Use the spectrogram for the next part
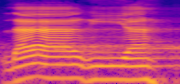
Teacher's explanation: Ghaid punya sifat isti'ala tapi tidak punya sifat itbaq, maka cukup laghiyah, jangan lawiyah, bukan laghiyah ya.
